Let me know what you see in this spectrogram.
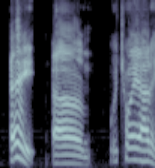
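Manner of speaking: loud, called-out yell. Ignored by a man at his workbench, a player's character calls out to him, yelling. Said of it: "I'm just gonna yell".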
